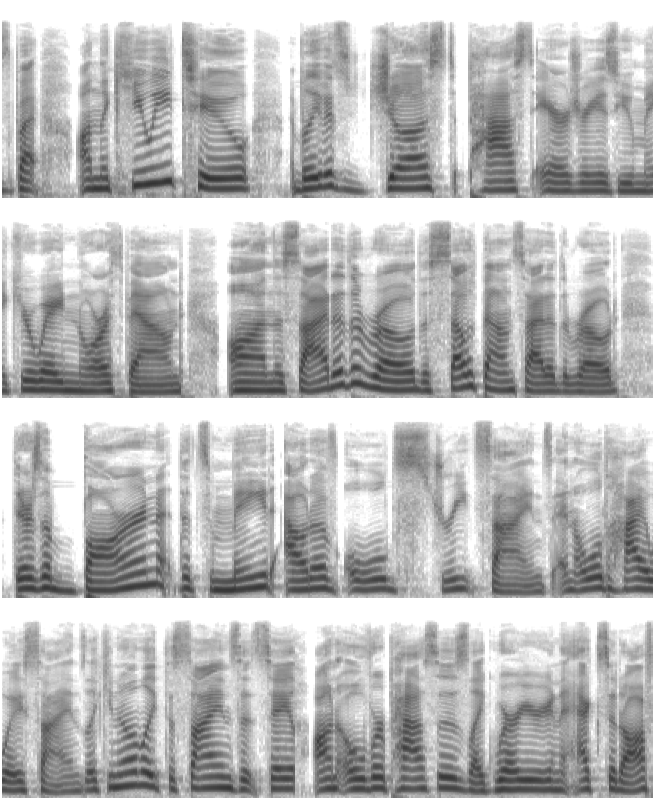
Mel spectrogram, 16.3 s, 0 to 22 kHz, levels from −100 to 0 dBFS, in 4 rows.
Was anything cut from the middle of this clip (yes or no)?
yes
